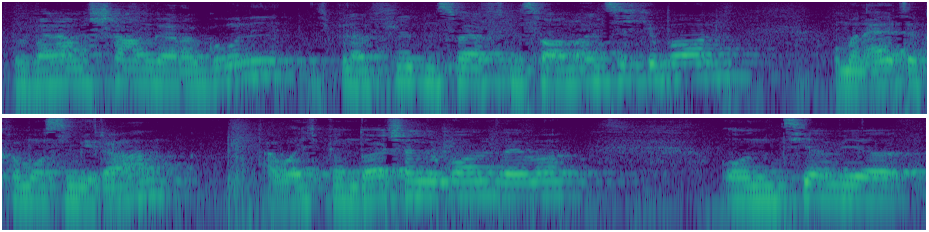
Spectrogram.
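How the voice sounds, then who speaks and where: A man's voice: medium pitch, darkish tone. Young man, self-introduction, matter-of-fact, roomy echo, faint noise. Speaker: program participant.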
